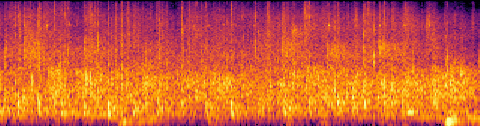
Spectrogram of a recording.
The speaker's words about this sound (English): Well, thank you very much for your big round of applause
